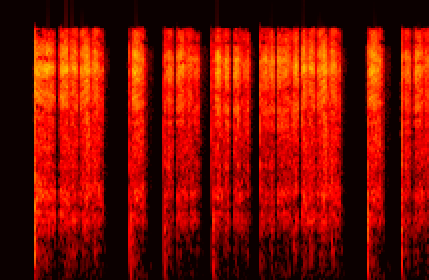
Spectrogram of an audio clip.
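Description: A pen scratching across paper in a series of about six short writing strokes with brief pauses between them, starting about a third of a second in.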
